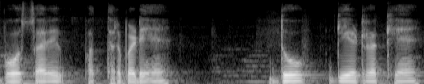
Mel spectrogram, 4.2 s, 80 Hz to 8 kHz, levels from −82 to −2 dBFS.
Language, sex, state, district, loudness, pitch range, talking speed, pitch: Hindi, male, Uttar Pradesh, Shamli, -19 LUFS, 95-100 Hz, 125 wpm, 100 Hz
